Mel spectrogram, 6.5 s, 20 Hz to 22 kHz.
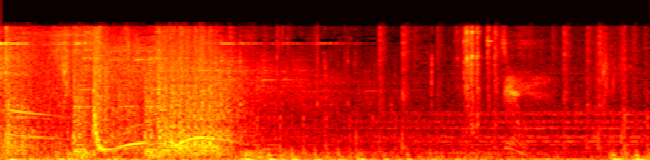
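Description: Gunfire in Metal Gear Solid 2: Sons of Liberty, a burst of loud, close shots and sharp cracks early on, then fading to scattered impacts, with game voices talking over it.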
